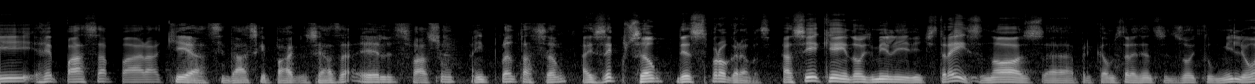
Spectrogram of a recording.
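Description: From 1.64 s to 5.64 s the stream switches down to a lower-bitrate version. The change is abrupt, with no gap. Nothing is left above about 7.1 kHz, so the top end sounds dull and grainy. This fits a step down to roughly a quarter of the bitrate.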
